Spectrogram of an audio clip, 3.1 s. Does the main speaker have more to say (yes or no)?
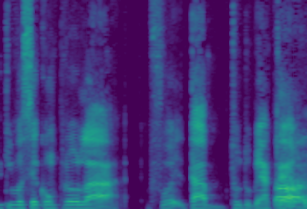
no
